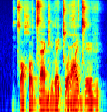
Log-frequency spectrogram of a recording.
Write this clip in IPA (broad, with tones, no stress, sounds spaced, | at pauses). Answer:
t͡s ɔ˨ χ o˦ d͡z æ˦ ɡ y˦ l ɛ˨ c o˨ ʕ e˦ d͡z ø˦ v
